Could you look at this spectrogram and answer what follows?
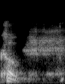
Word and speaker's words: Koch: Robert Koch. Rhymes with hoax.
